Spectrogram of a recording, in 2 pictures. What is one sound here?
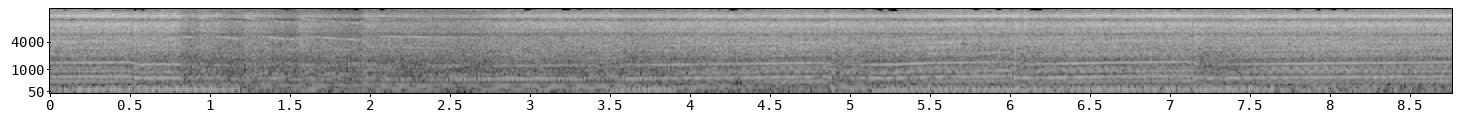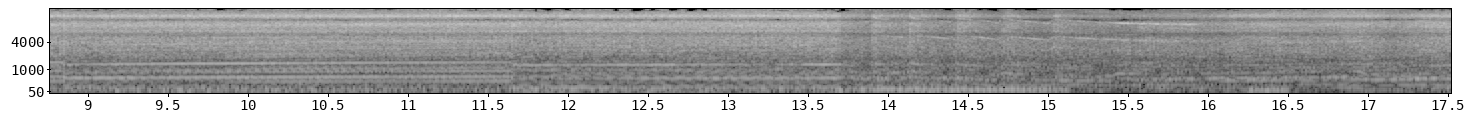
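A racing car engine drops in pitch as it shifts down and slows.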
